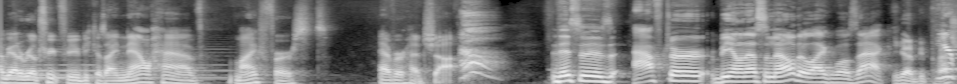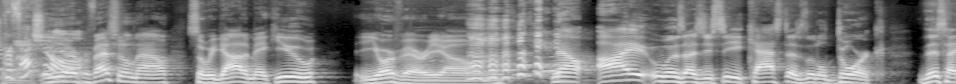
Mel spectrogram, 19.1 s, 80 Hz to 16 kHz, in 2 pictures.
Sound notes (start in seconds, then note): 4.6 gasps; 14.2 laughs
